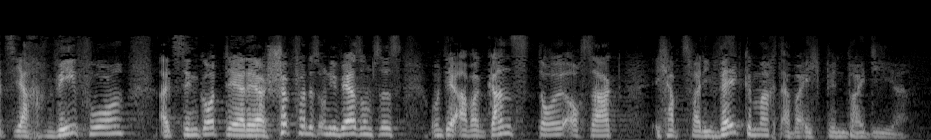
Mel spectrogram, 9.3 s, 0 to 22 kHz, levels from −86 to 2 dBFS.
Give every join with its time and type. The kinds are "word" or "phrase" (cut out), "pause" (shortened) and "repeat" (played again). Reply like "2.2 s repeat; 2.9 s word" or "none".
none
